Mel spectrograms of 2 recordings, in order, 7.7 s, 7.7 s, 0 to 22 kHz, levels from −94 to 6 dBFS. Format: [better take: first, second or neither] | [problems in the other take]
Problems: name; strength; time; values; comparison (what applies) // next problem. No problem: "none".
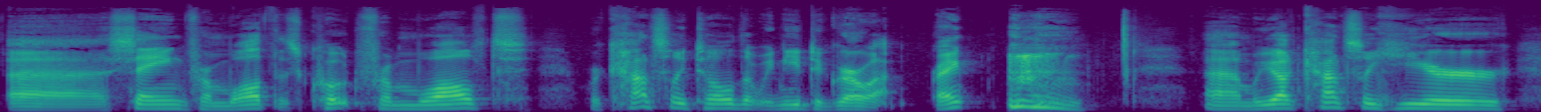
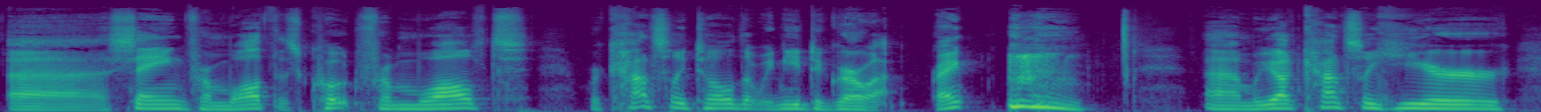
second | thin; somewhat; fading below 350 Hz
